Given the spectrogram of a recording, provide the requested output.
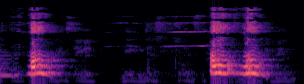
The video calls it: Wonderful sounds of a redbone coonhound yelling at you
